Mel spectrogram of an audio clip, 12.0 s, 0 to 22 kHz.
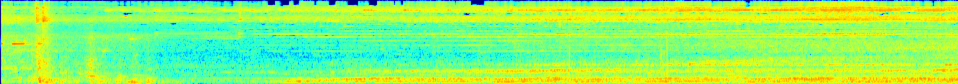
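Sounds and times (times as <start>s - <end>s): electric train motor hum: 3.3s - 11.9s.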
